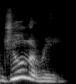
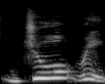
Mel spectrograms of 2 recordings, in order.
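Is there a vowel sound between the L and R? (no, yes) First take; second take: yes; no. First: An extra vowel comes between L and R. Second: The L runs straight into the R sound. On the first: The speaker calls it wrong. "There is no E after the L" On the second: The speaker calls it right.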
